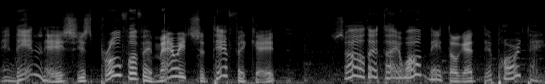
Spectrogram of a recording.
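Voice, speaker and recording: Clear music plays behind the speaker. He is a man using a put-on character voice. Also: moderate pace. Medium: game stream. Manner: sly, conspiratorial.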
